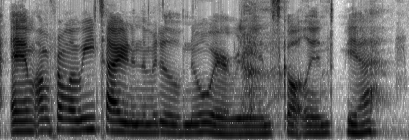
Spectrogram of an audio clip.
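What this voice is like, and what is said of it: Scottish accent. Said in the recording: “I love your accent. ... everybody loves the Scottish accent”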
